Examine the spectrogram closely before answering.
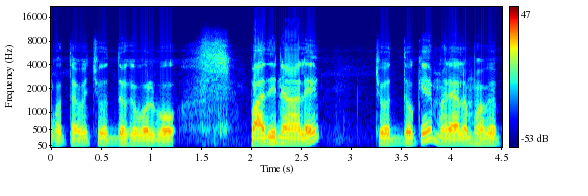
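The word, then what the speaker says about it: പതിനാല്: একইভাবে এখানে নালে আনজি এরকম করে উচ্চারণ করতে হবে। 14কে বলবো পাদিনালে। 14কে মালায়ালাম হবে পাদিনালে।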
